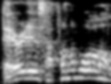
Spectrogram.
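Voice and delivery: mock thrilled gush, pitched very high and fast. Retelling a podcaster finally seeing a painting: imitating an excited voice. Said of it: "you can sense the excitement in his voice".

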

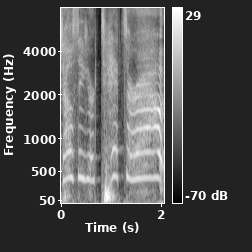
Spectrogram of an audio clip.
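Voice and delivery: very high, stretched-out, drawn-out yell. Retelling a water park mishap: imitating James yelling. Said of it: "was yelling".

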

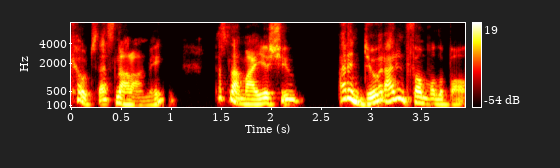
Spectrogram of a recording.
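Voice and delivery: put-on brash, self-assured, cocky teenage tone. Retelling a reply to the yelling coach: imitating a cocky teenager. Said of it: "I was a cocky, like, fourteen-year-old".

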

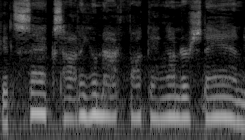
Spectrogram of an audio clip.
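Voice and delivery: put-on very high, freaked-out, furious screaming. Retelling a frustrated parent's outburst over a math problem: imitating someone screaming.

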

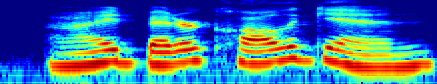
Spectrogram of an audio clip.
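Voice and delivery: ordinary delivery

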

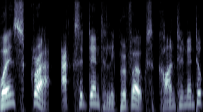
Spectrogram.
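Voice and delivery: movie trailer narrator voice. Speaker presenting a film synopsis, doing a cool voiceover guy voice. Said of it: "do my cool voiceover guy voice".

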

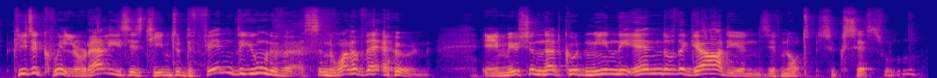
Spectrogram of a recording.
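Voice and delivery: very high, fruity, grand theatre actor voice. Reading a film synopsis aloud, in a fruity theatre actor voice. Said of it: "Did this use my fruity theatre actor voice?".

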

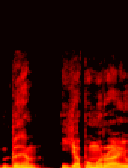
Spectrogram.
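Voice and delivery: whispered. Bleeding in the park, a girl calls out to the young man: whispered. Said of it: "прошепотіла Катя зкривавленими устами".

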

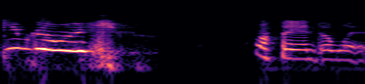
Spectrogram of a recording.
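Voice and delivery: very high voice, cracking up, laughing through words. Crying with laughter, telling the other person to keep going: laughing hard. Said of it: "I'm laughing so hard".

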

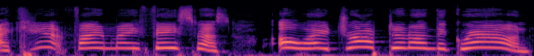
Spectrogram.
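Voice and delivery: shrill, very high-pitched, loud yelling voice. Retelling a woman on a flight talking loudly: imitating a woman yelling. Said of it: "awakened by this yelling".

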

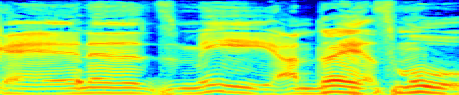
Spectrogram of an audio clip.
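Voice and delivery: put-on Spanish accent. Introducing himself in a group bit where everyone talks like they're from Spain, Spanish accent. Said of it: "Let's all talk like we're from Spain".

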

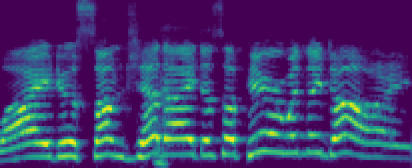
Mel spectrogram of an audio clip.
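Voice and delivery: very loud, booming, high announcer bellow. Reading someone's all-caps Facebook question aloud, in a put-on all-caps voice. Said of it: "That was my caps voice".

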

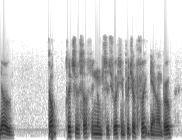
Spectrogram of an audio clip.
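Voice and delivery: ordinary delivery

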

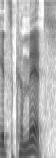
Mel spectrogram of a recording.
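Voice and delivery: put-on very loud, shrill, forceful, angry child's yell. Retelling how a kindergartner corrected the speaker's prayer: retelling a child's angry yell. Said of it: "this voice yells".

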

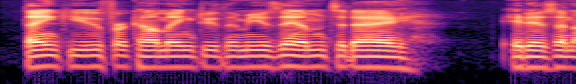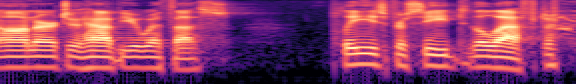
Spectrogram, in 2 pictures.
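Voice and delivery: very bored, low, flat, slow monotone drone. Describing the worst kind of museum guide, doing a mock boring monotone guide. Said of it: "They're monotone".

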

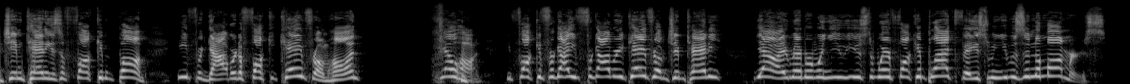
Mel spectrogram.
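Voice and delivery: put-on very high, loud ranting South Philly accent yell. The speaker imitates somebody from south philly yelling at jim kenny: put-on south philly accent, yelling. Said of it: "That's somebody from South Philly".

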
